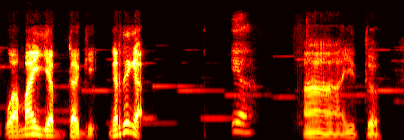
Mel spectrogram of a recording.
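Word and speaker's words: وَمَن يَبْتَغِ: Waman N-nya nggak dibaca, jadi wamai. Wamai yabtagi.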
